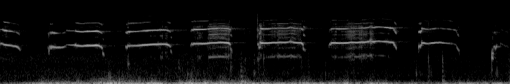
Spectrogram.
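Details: White-tailed eagle chick in an Estonian nest on 4 July 2018 screams while fed fish; a fast series of high, flat whistled squeals with falling ends, over low rumbling wind or handling noise.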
